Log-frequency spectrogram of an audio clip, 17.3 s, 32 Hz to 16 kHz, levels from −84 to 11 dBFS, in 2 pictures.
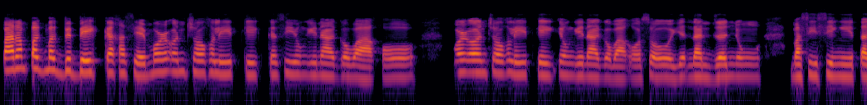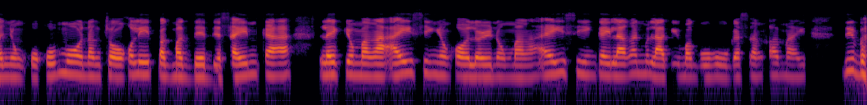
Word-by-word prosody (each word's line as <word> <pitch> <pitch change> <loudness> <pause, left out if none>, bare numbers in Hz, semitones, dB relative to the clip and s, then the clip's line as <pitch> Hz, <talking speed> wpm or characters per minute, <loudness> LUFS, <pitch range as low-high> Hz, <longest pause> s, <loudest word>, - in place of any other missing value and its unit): parang 270 +2 +7
'pag 275 -3 +4
mag-be-bake 230 -3 +3
ka 225 - +6
kasi 215 -3 +1
more 230 +2 +1
on 235 0 -4
chocolate 220 -2 -3
cake 195 -1 -7
kasi 200 +1 -6
'yong 200 -1 -9
ginagawa 180 -5 0
ko, 170 +2 -5 0.4
more 225 0 +2
on 225 0 +5
chocolate 210 -2 -2
cake 195 -2 -3
'yong 195 -1 -5
ginagawa 170 -3 0
ko 160 - -5
so, 170 0 -1
nandiyan 175 +1 +1
'yong 175 -1 -7 0.3
masisingitan 180 -1 0
'yong 170 -2 -5
kuko 180 +2 -3
mo 205 -2 +1
ng 185 -1 -2
chocolate 200 +3 +1
'pag 185 -1 +2
magde-design 175 +3 +1
ka, 190 0 +4 0.2
like 195 0 +4
'yong 200 - 0
mga 185 -1 +4 0.2
icing, 215 -1 -5
'yong 185 -1 -6
color 175 -1 +2
ng 175 -1 -7
mga 170 0 -4 0.2
icing, 210 -2 -7
kailangan 195 +1 +3
mo 205 - -9
laging 180 +1 +2
maghuhugas 170 0 -5
ng 180 -1 -7
kamay, 180 -2 -7 0.4
'di 245 +2 0
ba? 210 - +1
185 Hz, 170 wpm, -26 LUFS, 175-205 Hz, 0.4 s, parang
